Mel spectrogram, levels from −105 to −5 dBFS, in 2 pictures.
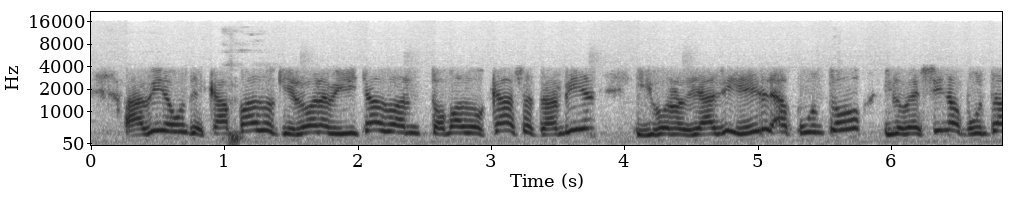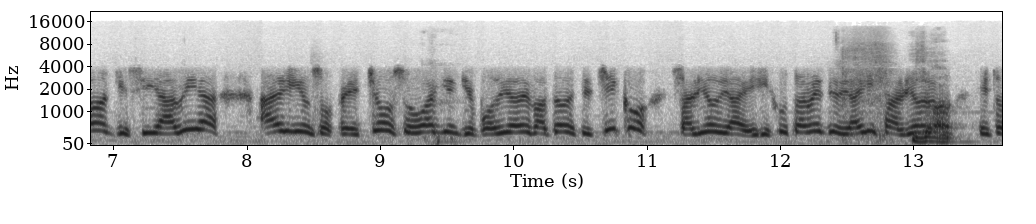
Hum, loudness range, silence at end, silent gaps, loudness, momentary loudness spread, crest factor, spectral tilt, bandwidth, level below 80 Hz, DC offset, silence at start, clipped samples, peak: none; 1 LU; 0 s; none; -22 LUFS; 4 LU; 16 dB; -6 dB/octave; 11.5 kHz; -58 dBFS; under 0.1%; 0.05 s; under 0.1%; -6 dBFS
